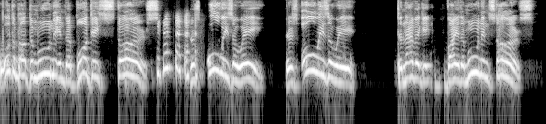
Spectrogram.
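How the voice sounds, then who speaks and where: A man puts on a character voice. It is extremely high and delivered at a fairly slow pace. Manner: argumentative.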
